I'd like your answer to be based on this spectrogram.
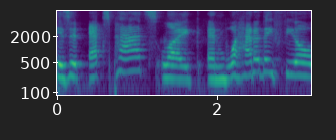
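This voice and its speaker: In a New Jersey accent, a woman speaks at a very slow pace with a bright, sharp tone and lively intonation, on a very clean recording with a silent background. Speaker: podcast host, comedian. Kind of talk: casual interview chat.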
